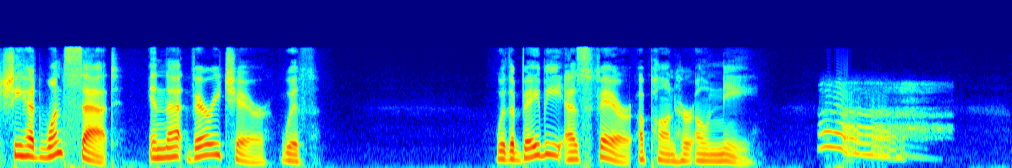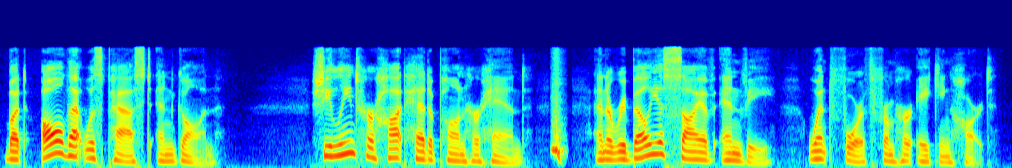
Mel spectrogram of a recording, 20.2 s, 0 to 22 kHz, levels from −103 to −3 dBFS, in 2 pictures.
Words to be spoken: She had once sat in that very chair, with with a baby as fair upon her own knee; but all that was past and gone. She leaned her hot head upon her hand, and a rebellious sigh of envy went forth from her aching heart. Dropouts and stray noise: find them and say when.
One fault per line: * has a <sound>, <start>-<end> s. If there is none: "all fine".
* has a sigh, 8.2-9.5 s
* has a whoosh, 15.6-15.8 s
